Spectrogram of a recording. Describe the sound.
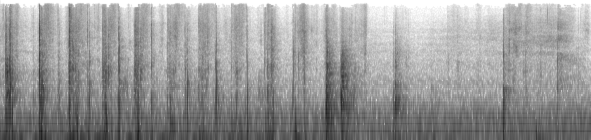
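Cards are shuffled and drawn from a moon card deck, a dense, rapid riffle of crisp taps and flicks that thins out and softens over the final second.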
